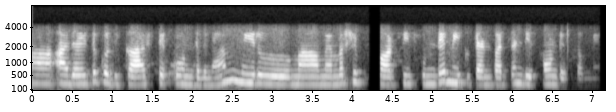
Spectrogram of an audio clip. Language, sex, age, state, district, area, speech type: Telugu, female, 18-30, Andhra Pradesh, Guntur, urban, conversation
